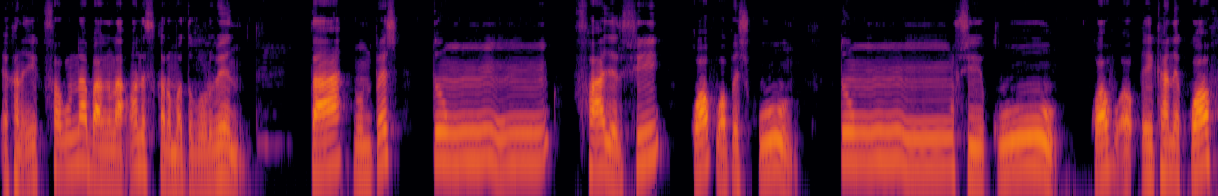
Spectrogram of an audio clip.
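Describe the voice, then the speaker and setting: A man's voice: on the high side, no room sound, studio quality. A man teaching Quran reading, spelling out syllables one by one and stretching recited words very long. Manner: slow, drawn-out spelling of syllables.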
